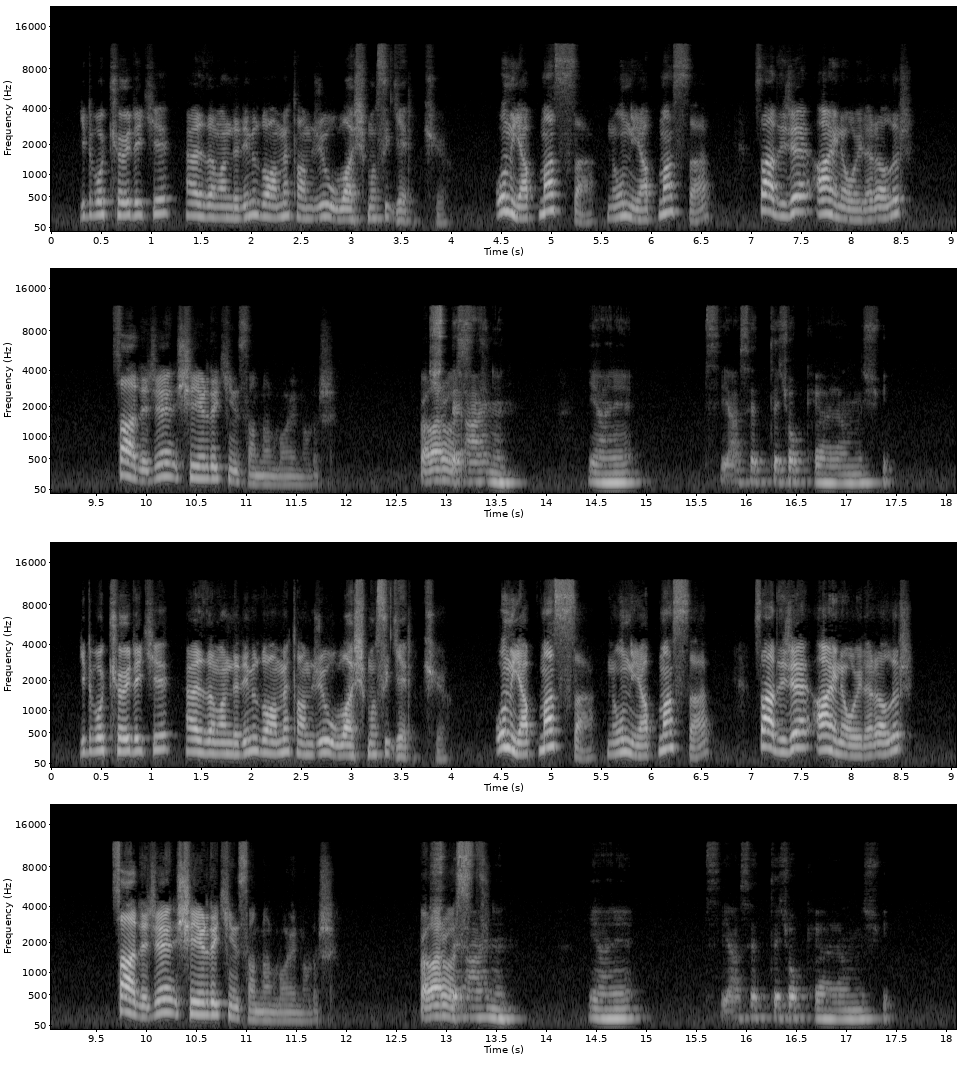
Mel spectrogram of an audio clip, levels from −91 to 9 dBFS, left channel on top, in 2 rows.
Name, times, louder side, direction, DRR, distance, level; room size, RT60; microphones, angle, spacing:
voice 1, 0.3-3.9 4.5-6.6 7.1-8.6 9.7-11.9 12.8-13.1, right 5 dB, 35° right, 0.3 m, -25 dB
voice 2, 12.8-13.8 14.4-15.0 15.6-17.4, left 1 dB, 40° left, 0.7 m, -31 dB
3.7 x 2.7 x 3.2 m
head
